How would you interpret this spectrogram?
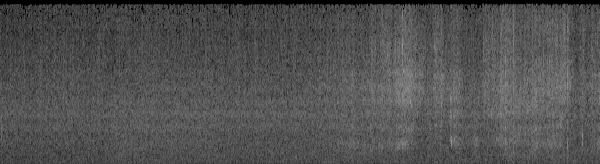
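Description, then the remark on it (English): A steady, unbroken hiss of surf washing on a quiet beach sheltered from the wind by a shelter belt, with no speech; faint soft rustles and light clicks appear over the wash in the final seconds. “There's a good chance just to hear what the beach sounds like in the tranquility of this no man's land.”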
